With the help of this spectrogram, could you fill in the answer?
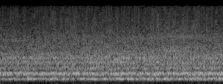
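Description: A dense, steady drone of a honeybee swarm buzzing together as the swarm is being moved, with a low hum and layered higher overtones that hold constant without pause and with no voices over it.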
